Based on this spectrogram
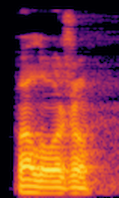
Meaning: first-person singular future indicative perfective of положи́ть (položítʹ)
- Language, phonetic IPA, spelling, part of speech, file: Russian, [pəɫɐˈʐu], положу, verb, Ru-поло́жу.ogg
